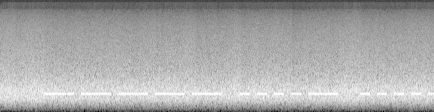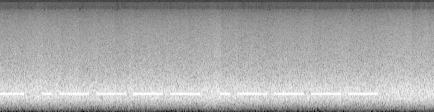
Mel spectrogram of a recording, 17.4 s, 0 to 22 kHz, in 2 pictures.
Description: Morse code, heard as a keyed tone, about 7 wpm, 660 Hz, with heavy radio static and a narrow filter. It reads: 04411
